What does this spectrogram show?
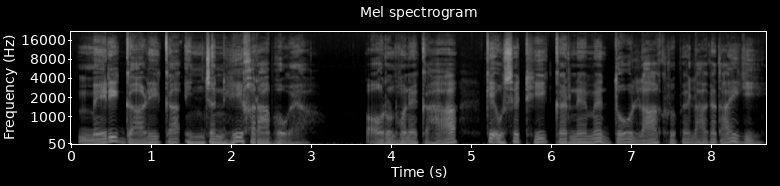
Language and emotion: Urdu, sad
